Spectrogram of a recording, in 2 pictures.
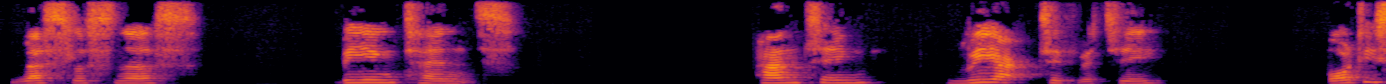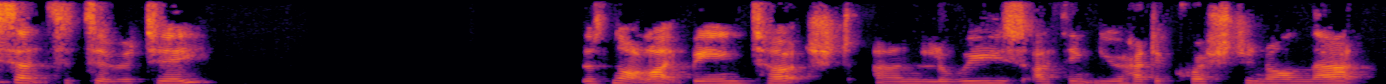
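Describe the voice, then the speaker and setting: Calm, steady woman dog trainer. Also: mid-range voice, slow, long pauses. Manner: calm, steady, speaks from the diaphragm. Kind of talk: teaching a workshop on dog anxiety.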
